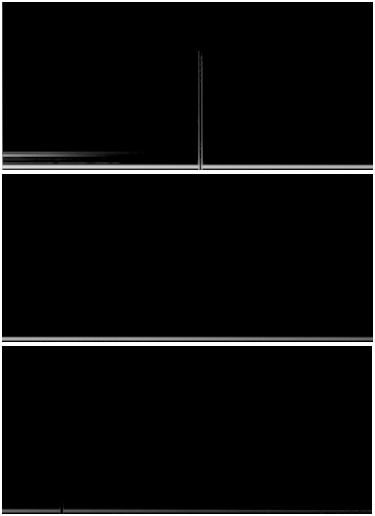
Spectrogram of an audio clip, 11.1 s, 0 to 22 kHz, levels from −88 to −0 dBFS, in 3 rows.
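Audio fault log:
1.97–2.00 s and 8.00–8.03 s: gap at a join of encoded pieces. The music breaks off in a gap of about 31 ms and then about 34 ms, six seconds apart, and resumes exactly where it stopped. The repeat spacing points to the audio being encoded in 6 s pieces and butted together untrimmed, so each piece's encoder start-up delay and final-frame padding survive as dead air. The edges are smeared by the codec.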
